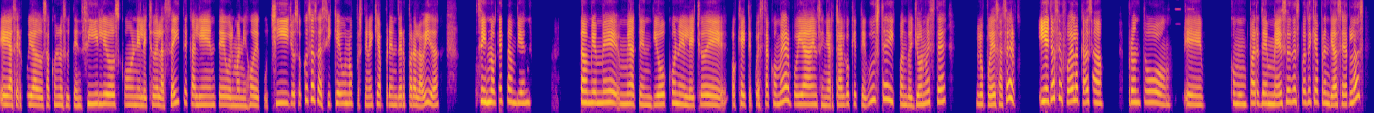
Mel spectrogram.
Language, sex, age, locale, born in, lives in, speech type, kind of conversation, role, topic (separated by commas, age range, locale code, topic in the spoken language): Spanish, female, 35-39, es-CO, United States, United States, conversation, podcast, guest, ¿Tienes algún recuerdo de infancia ligado a una comida?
